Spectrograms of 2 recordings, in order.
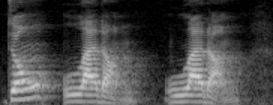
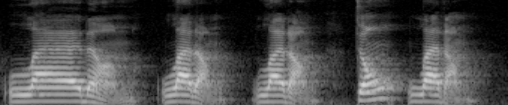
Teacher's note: I take that H off of him, I drop the sound, and then I'm left with im, but I combine it with the word before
